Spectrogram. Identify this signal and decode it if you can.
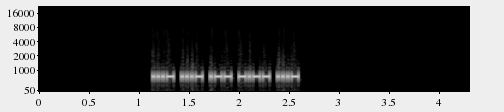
Morse code, heard as a keyed tone, about 48 wpm, 690 Hz. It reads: VVWYV
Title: Code Groups - 5 Letters - 50wpm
